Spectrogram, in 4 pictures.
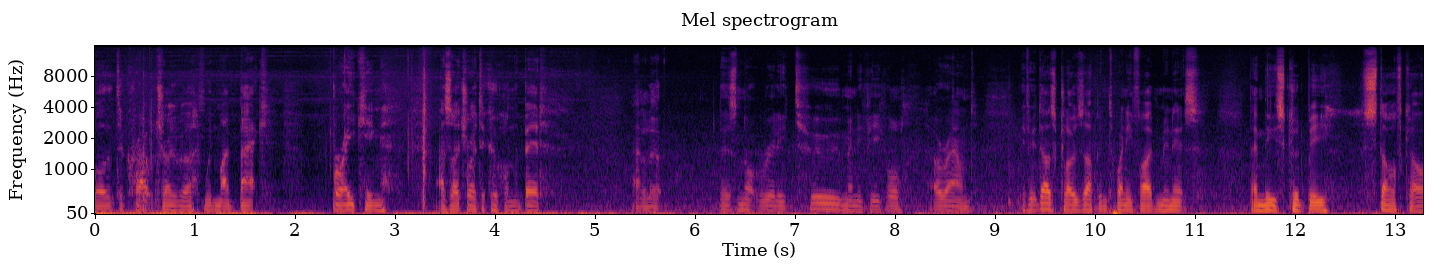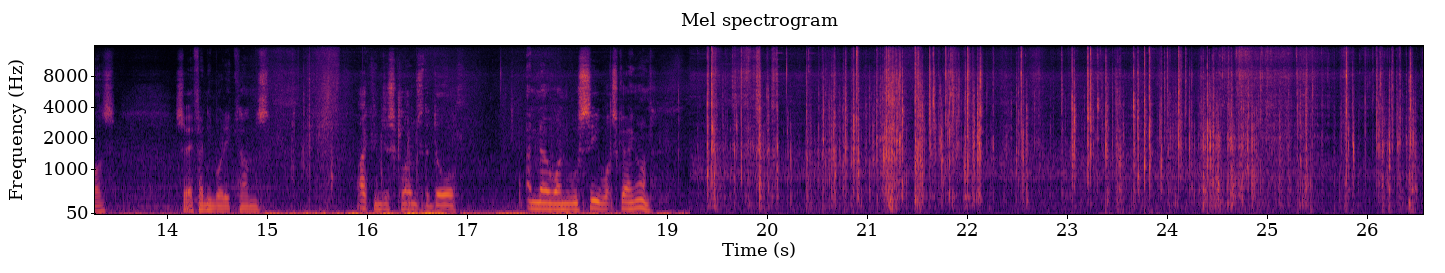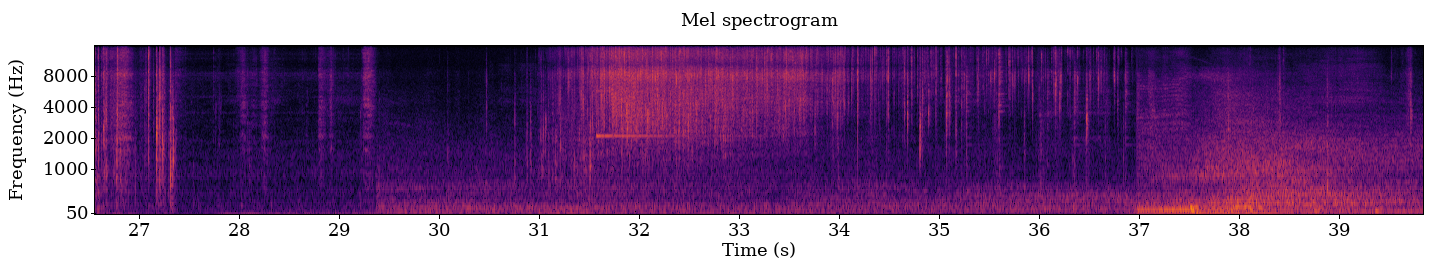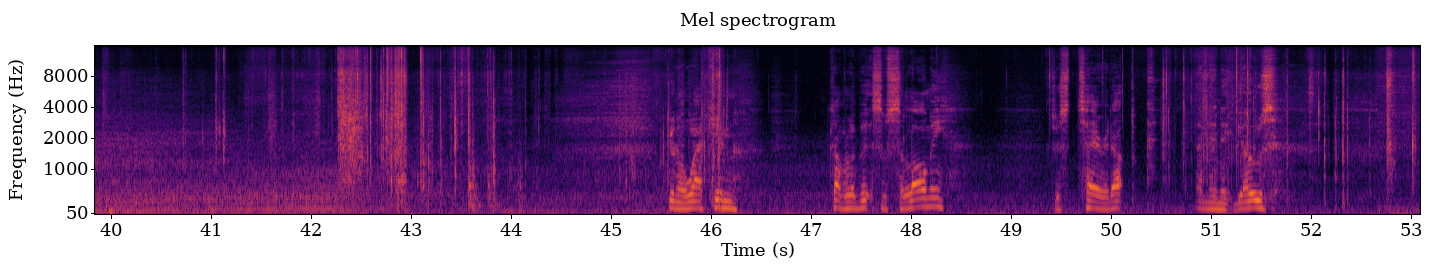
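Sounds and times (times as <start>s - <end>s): plastic packet rustling: 19.3s - 28.4s, 30.8s - 37.0s, 41.6s - 44.4s, 50.4s - 53.0s.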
